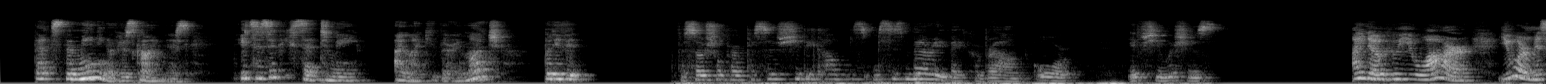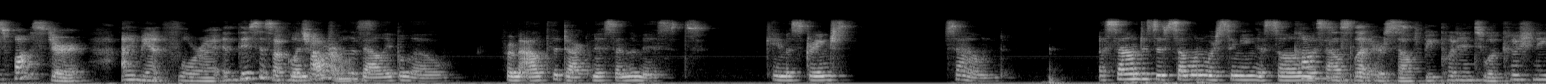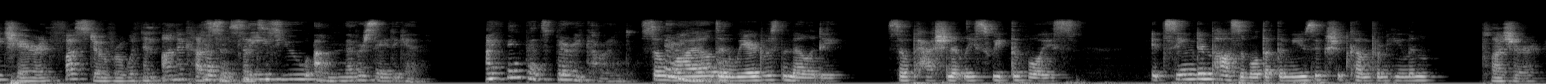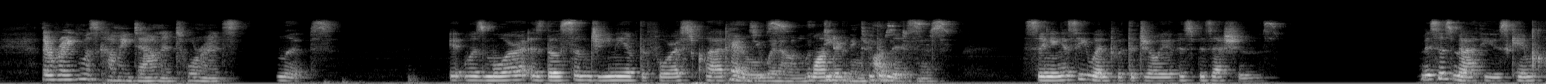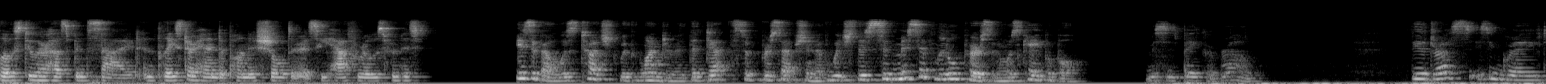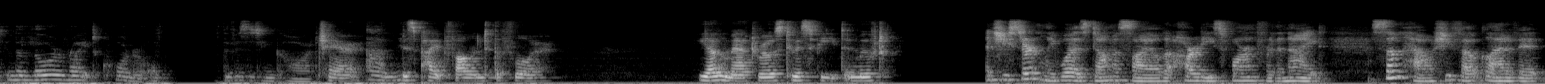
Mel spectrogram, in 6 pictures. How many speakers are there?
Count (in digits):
4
